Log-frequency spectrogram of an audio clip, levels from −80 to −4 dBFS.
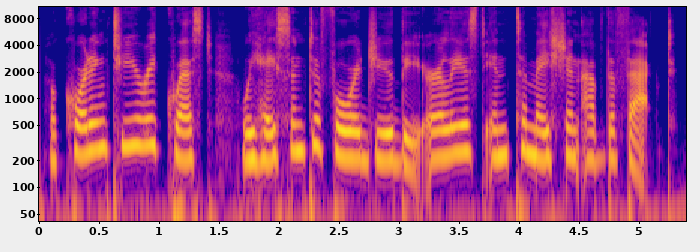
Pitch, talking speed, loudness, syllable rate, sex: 230 Hz, 165 wpm, -17 LUFS, 4.9 syllables/s, female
